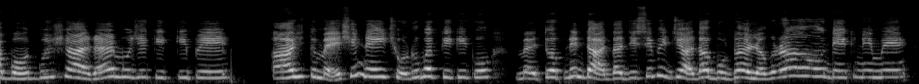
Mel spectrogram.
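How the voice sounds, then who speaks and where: Woman voicing an indignant high-pitched little boy. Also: a bit bright. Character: indignant young boy, sleepy whining brother. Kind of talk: children's cartoon story dialogue.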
